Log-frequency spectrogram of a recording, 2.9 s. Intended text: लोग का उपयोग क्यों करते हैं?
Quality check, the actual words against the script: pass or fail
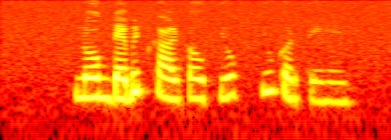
fail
